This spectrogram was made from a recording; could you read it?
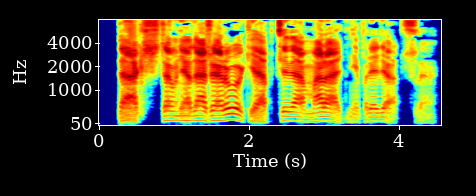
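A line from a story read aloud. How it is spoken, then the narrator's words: Booming rumble. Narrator (Russian): прогудел напоследок капитан Нагльфара, теряя к Черномору интерес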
